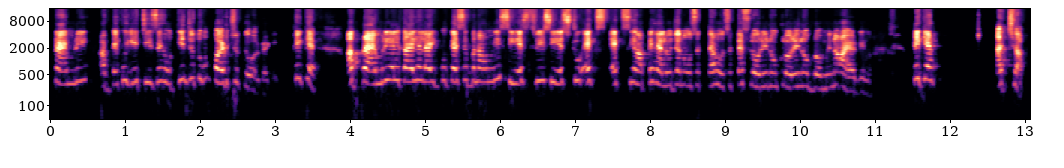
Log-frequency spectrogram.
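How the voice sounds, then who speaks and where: Brief: female classroom teacher, high-pitched, coaxing, keeps asking the class questions, dry recording. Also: pushed and bright, no room sound. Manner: coaxing, keeps quizzing students and calling them "my child". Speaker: chemistry teacher. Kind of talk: live classroom lecture.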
